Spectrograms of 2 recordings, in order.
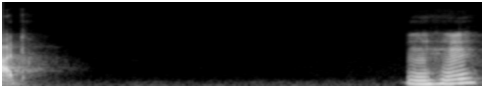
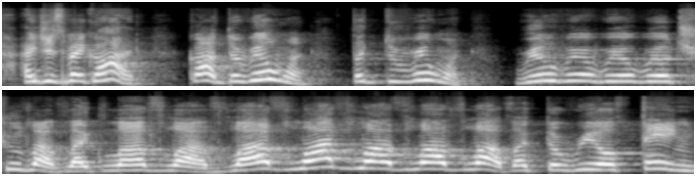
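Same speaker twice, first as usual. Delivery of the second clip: overjoyed; 5 semitones higher than usual. Retold or imitated. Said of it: "I'm like".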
